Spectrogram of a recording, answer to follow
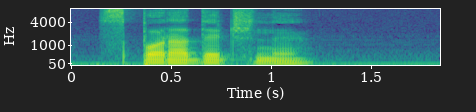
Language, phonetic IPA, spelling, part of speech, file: Polish, [ˌspɔraˈdɨt͡ʃnɨ], sporadyczny, adjective, Pl-sporadyczny.ogg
